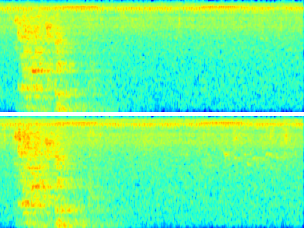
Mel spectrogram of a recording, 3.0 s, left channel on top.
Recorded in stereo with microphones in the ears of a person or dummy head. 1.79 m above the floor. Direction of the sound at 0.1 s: 15° left (ahead or behind).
